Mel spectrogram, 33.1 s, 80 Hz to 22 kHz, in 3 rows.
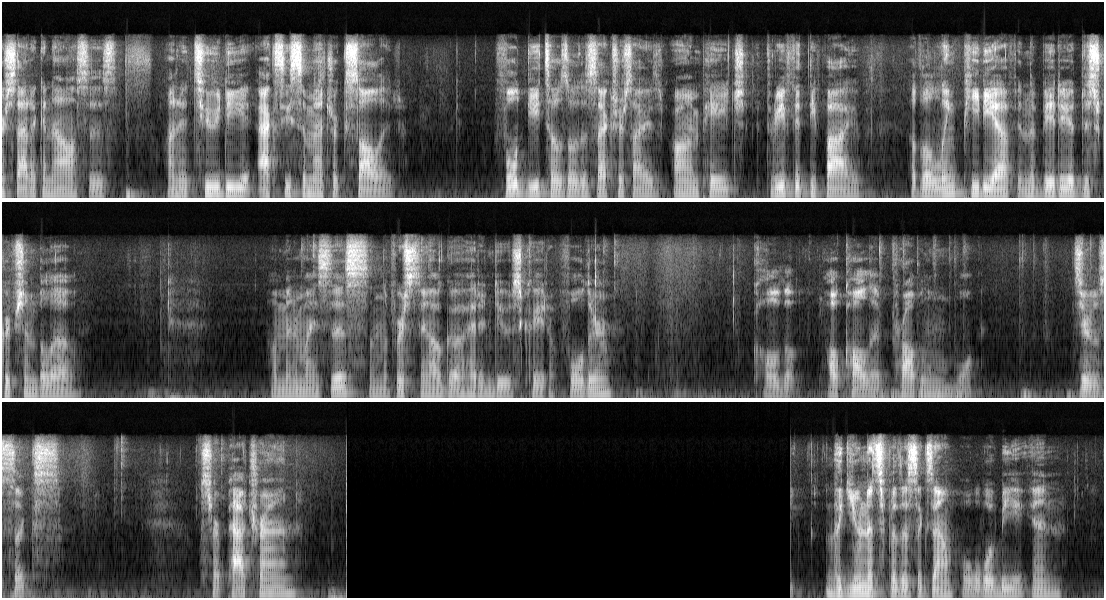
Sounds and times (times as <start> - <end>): Speech: 0.0 - 4.1, 5.0 - 11.9, 13.7 - 17.2, 18.5 - 20.9, 21.7 - 22.7, 24.0 - 25.1, 30.2 - 32.7.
